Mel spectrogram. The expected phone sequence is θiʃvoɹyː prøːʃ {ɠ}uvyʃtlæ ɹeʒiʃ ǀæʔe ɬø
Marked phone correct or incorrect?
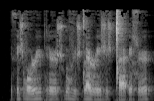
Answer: correct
